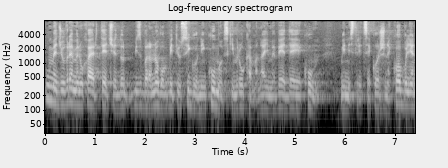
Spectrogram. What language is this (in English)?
Croatian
